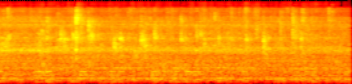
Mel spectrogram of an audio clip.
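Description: Water runs steadily from a tap while hair is being washed, a close, hissing splash with small irregular spatters and no one speaking.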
